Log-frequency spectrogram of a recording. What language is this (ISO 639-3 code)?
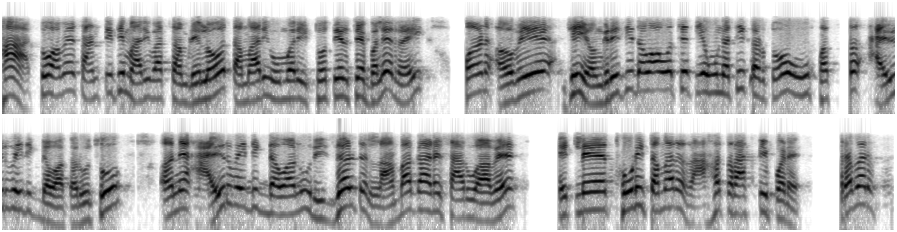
guj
